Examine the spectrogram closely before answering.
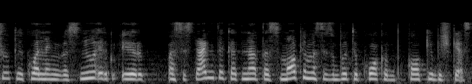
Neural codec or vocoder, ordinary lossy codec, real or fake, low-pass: codec, 16 kHz, 1.1 kbps, Voila-Tokenizer; MP3, 32 kbps; fake; 7.2 kHz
